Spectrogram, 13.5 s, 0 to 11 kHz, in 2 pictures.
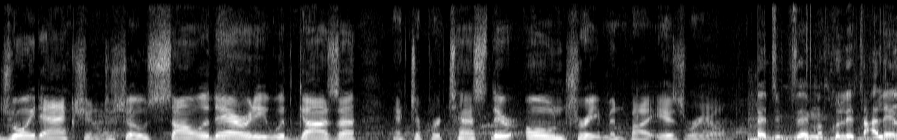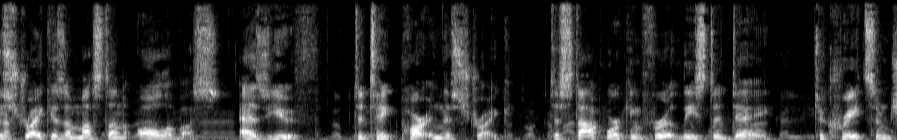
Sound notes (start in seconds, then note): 6.6 through translator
